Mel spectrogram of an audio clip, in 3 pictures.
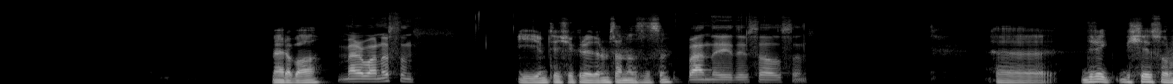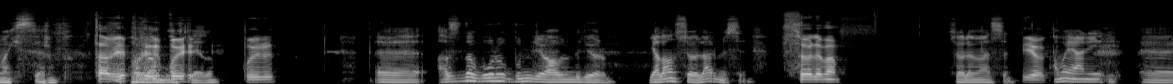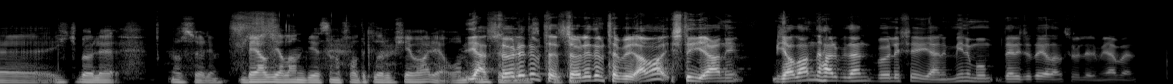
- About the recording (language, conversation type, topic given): Turkish, unstructured, Yalan söylemek hiç kabul edilebilir mi?
- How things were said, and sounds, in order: static; other background noise; laughing while speaking: "istiyorum"; chuckle; giggle; tapping; background speech; tsk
